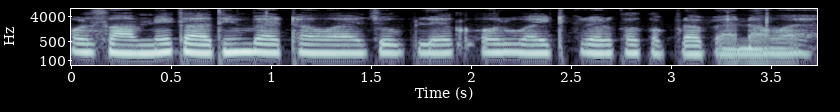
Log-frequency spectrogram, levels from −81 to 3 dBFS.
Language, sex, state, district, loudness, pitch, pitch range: Hindi, female, Bihar, Patna, -16 LUFS, 195 Hz, 190-205 Hz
